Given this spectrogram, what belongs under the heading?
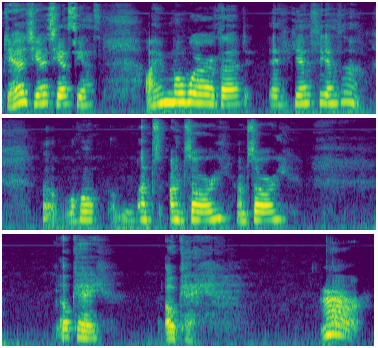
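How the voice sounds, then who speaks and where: In a scripted comedy skit, a man voices the puppet host of a cartoon review show, flustered and exasperated. His high-pitched delivery is halting and apologetic.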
